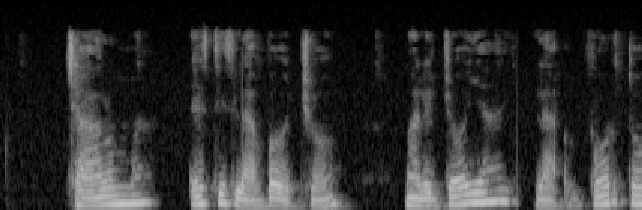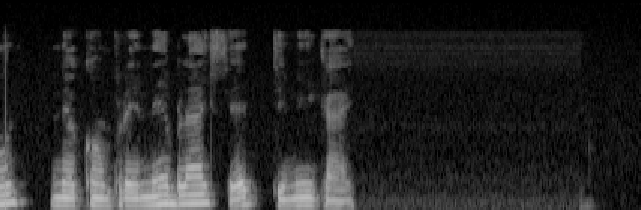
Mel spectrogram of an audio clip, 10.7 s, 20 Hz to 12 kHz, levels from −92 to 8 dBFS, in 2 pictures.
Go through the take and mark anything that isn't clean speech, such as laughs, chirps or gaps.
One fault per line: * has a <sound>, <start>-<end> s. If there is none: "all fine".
all fine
